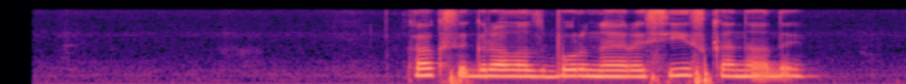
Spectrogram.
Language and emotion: Russian, neutral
